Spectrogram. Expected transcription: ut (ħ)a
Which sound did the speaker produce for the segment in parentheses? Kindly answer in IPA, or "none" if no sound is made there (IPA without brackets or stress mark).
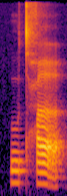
ħ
